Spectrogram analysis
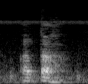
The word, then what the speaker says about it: अतः: आप उच्चारण करते हैं, विसर्ग के उच्चारण में जो है लास्ट में आखिरी में जो हा की ध्वनि आती है, हा की ध्वनि। अब हम आपको इसका उदाहरण भी बता दें। जैसे देखिए अतः, अतः का आप उच्चारण कीजिए, इसमें देखिए आप हा की ध्वनि लास्ट में आएगी, अतः।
